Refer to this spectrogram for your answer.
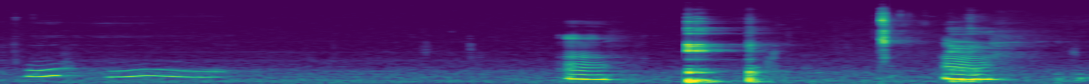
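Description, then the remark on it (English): A few sharp, bright clinks of wine glasses in a toast ring out in quick succession, mixed in with short bursts of voices and a quiet pause beforehand. “Can I get a little cheers for the girls? Cheers.”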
